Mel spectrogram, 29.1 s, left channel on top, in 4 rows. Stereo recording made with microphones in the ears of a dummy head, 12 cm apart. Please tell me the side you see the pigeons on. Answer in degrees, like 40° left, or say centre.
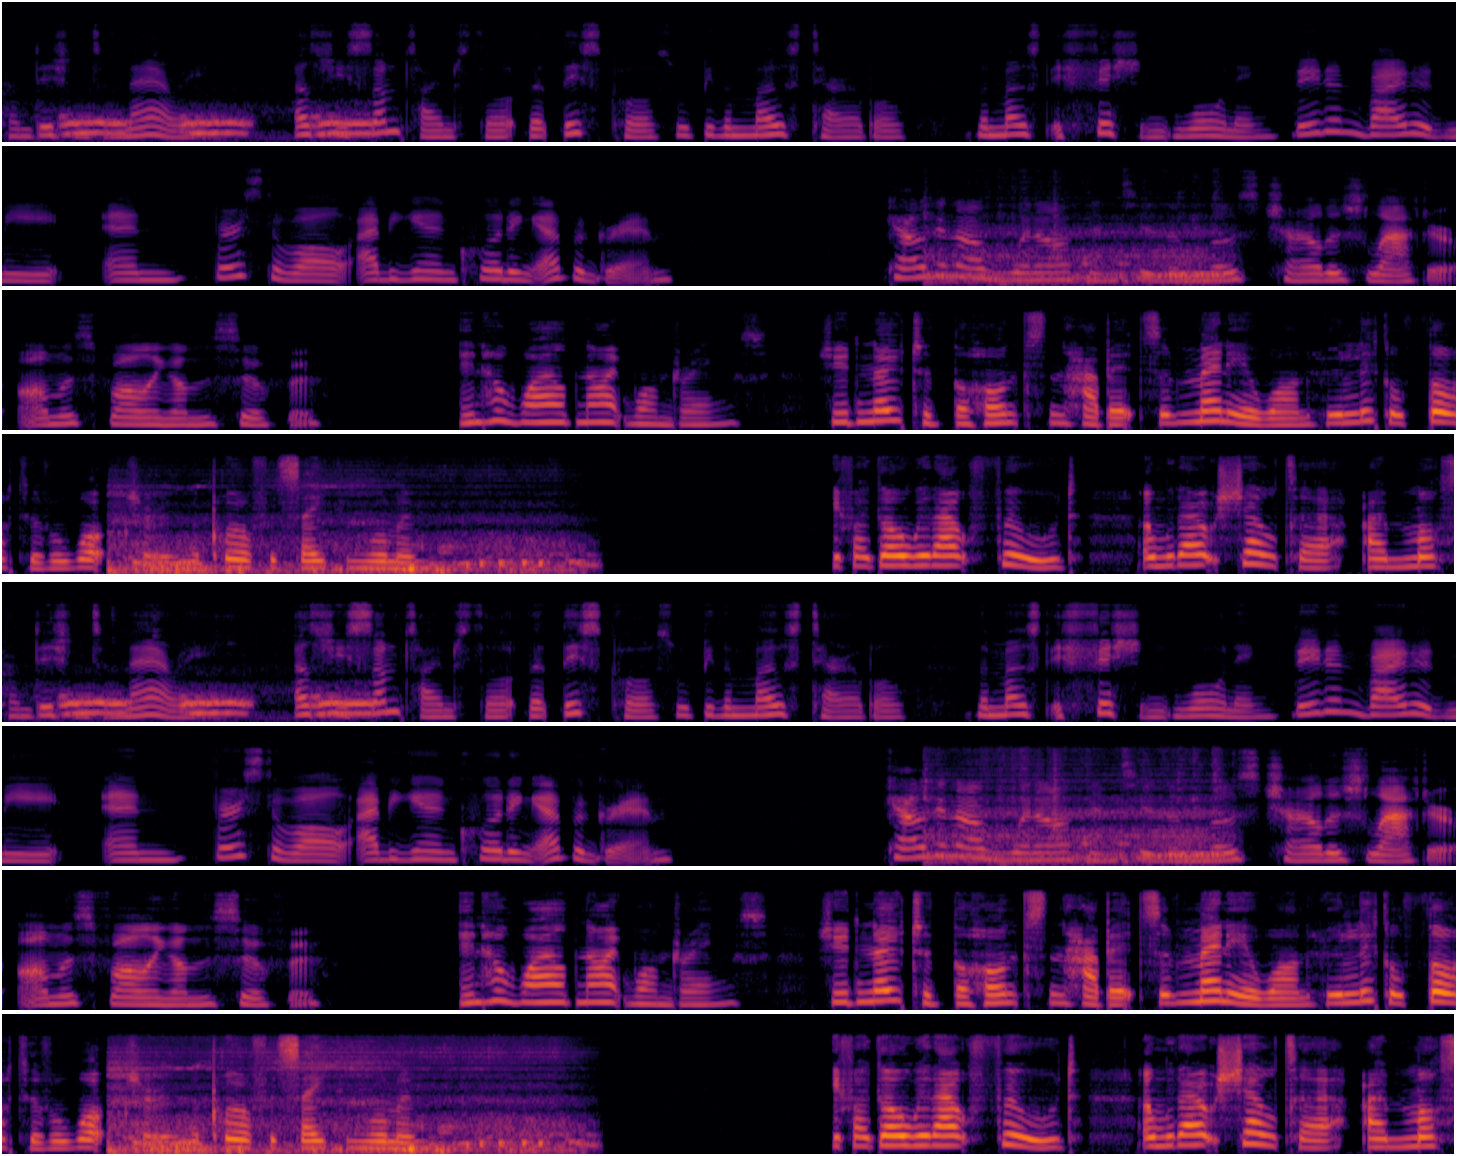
80° right.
